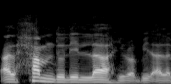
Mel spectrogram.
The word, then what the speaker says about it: alhamdulillah: might change okay so it's alhamdulillah not alhamdulillah I don't change it right okay not not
